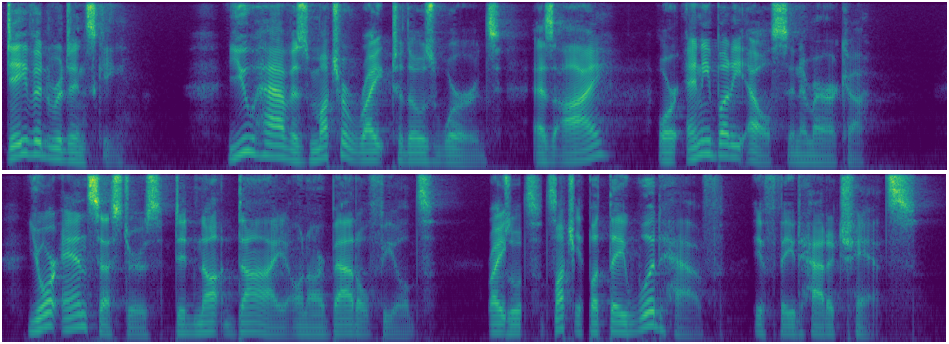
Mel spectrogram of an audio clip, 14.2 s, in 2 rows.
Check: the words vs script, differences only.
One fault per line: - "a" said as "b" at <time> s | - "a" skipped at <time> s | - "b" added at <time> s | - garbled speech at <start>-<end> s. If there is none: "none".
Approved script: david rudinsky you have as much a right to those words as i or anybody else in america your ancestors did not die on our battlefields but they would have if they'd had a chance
- garbled speech at 10.7-11.5 s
